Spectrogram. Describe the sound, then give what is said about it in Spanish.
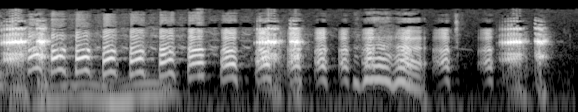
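A toad croaks over and over in quick, rhythmic bursts, loud, each croak a short throaty rattle, with no talking; a comedy sound effect on El Show de Piolín. “Lo convirtieron en sapo.”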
